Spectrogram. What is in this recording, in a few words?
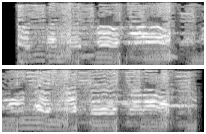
reverse; Evidencias cristianas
